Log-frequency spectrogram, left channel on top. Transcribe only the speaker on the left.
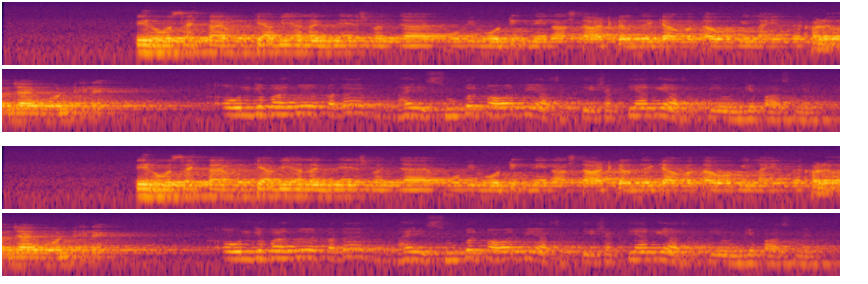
<laughs>
उनके पास में पता है भाई सुपर पावर भी आ सकती है शक्तियां भी आ सकती है उनके पास में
